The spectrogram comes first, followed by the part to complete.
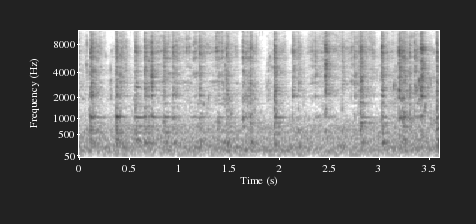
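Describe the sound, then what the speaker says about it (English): A whisk swishes and clinks through eight cups of chicken stock in a pot, quick rhythmic metallic strokes against the sides, close and fairly loud. "Just kind of swish it around with my whisk there."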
